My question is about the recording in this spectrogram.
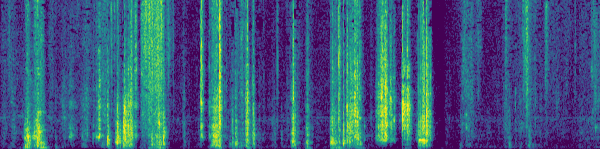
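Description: Clear plastic drawer-organiser trays being set down and slid into place in a drawer: a run of short knocks, clacks and scrapes that quietens in the last second or so.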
